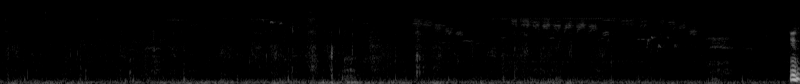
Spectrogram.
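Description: Faint, soft footsteps walking on a grass lawn, over a low steady rumble on the phone's microphone.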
